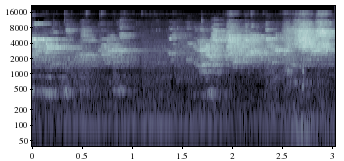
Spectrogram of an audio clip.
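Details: Pet budgerigars feeding together; a sharp chirp opens a spell of warbled twittering that dips quiet mid-way, then swells into loud, buzzy chatter.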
